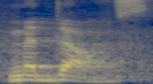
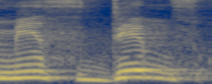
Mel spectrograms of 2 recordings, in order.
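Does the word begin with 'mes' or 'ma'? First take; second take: ma; mes. First: It is said without the 's', 'ma-dams'. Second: It is said as spelled, 'mes-dames'. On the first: The speaker calls it right. "ম্যাডামসই উচ্চারণ করি এটাকে" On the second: The speaker calls it wrong. "দেখে তো মনে হচ্ছে মেসডেমস উচ্চারণ হবে, কিন্তু মেসডেমস উচ্চারণ করি না আমরা"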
